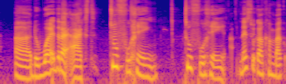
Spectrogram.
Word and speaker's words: toevoeging: So next week, the word that I asked, toevoeging. Next week I'll come back on Saturday. Toevoeging, what does toevoeging mean?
